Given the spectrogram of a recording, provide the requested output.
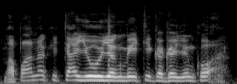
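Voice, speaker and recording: A man's voice: high voice, brisk, no room sound, muffled recording, close to an everyday voice. An actor playing a selfish, scornful village man in an Ilocano radio drama, with an Ilocano accent. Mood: irritated, demanding.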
